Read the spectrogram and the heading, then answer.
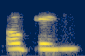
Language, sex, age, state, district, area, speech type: Tamil, female, 18-30, Tamil Nadu, Tiruvannamalai, urban, conversation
